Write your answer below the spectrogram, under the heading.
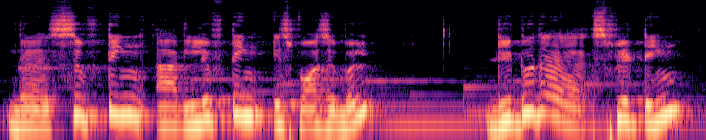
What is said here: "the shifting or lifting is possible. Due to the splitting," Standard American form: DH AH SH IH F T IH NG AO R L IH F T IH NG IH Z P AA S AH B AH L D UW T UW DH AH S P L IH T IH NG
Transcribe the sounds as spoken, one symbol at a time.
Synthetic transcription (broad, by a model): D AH S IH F T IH NG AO R L IH F T IH NG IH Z P AA S AH B AH L D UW T UW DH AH S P L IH T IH NG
